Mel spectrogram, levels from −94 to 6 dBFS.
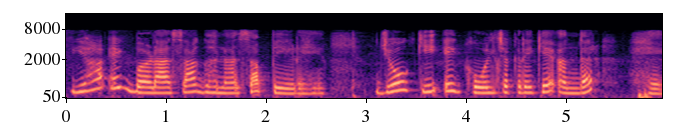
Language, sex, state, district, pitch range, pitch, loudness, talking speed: Hindi, female, Uttar Pradesh, Hamirpur, 235-295 Hz, 255 Hz, -15 LUFS, 140 wpm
